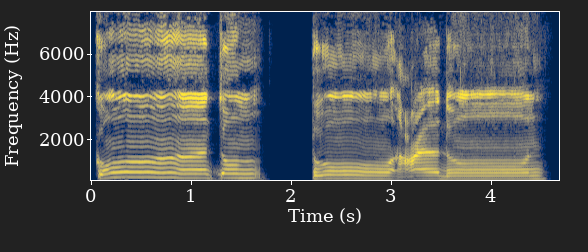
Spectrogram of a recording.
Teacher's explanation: کاف کی آواز باریک ہوگی، نون میں اخفا کریں گے، غنہ کر کے پڑھیں گے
